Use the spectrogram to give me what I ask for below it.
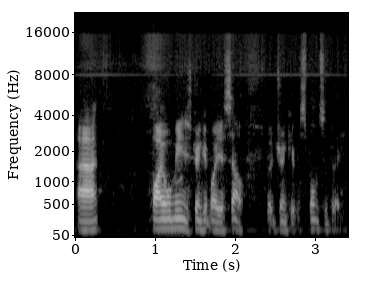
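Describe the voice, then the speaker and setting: A man's voice: medium pitch, steady tone, brisk, darkish tone. A man with a British accent, a brewer hosting a live beer tasting, talking casually with many ums and laughs. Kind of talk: casual live-stream chat.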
